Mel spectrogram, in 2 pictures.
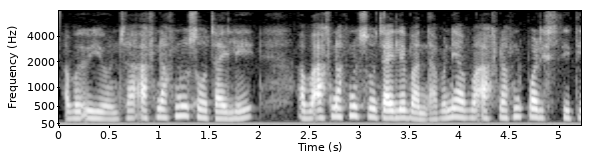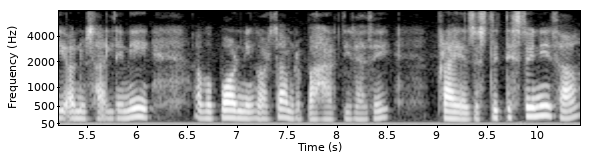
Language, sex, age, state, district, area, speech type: Nepali, female, 30-45, West Bengal, Darjeeling, rural, spontaneous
